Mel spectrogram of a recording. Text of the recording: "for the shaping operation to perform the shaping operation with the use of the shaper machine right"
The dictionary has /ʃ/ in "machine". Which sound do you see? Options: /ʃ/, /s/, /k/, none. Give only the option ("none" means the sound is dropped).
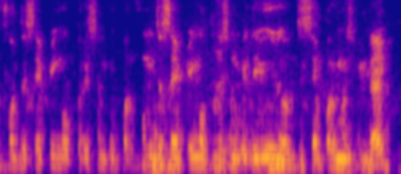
/s/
